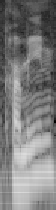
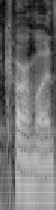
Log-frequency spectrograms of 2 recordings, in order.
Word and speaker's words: Carmine: shot down by Carmela carine but while all that's happening why did you say carine it they pronounced it Carmine several times on the show Charlie puts vaggie in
